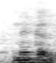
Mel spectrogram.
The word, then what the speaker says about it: knuckle: Next नकल, KNUCKLE नकल। इसमें के साइलेंट है।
